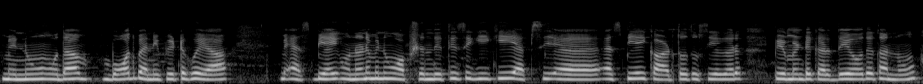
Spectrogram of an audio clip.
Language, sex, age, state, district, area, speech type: Punjabi, female, 18-30, Punjab, Amritsar, urban, spontaneous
